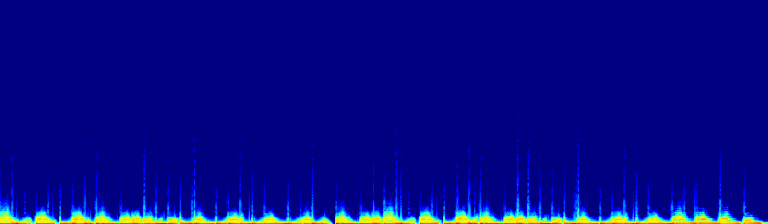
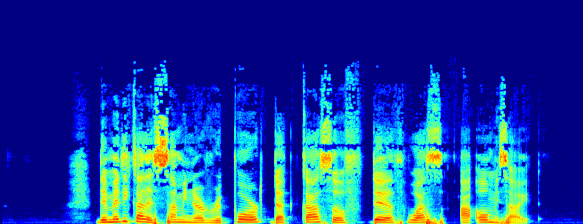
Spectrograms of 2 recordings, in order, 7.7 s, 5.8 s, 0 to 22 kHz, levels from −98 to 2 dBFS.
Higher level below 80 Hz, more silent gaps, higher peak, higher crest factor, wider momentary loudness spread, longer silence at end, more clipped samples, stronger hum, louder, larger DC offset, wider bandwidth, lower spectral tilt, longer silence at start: first, -16 dBFS vs -44 dBFS; neither; about the same, -2 dBFS vs 0 dBFS; second, 12 dB vs 18 dB; second, 4 LU vs 9 LU; second, 0.05 s vs 0.55 s; neither; neither; about the same, -19 LUFS vs -17 LUFS; neither; second, 1.1 kHz vs 15 kHz; first, -15.5 dB/octave vs -3 dB/octave; second, 0 s vs 0.75 s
